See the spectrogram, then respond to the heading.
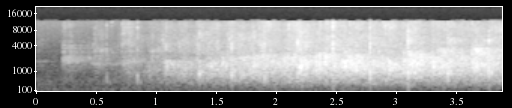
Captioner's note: applause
